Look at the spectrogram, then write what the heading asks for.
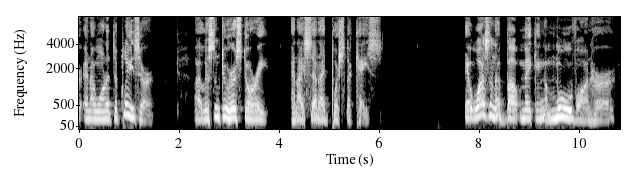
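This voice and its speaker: A man's voice: high-pitched, creaky. A man reading a dramatized first-person story as a police chief, plainspoken and matter-of-fact.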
